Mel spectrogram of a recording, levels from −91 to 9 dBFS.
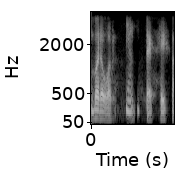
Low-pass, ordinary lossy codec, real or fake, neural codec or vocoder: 3.6 kHz; none; fake; codec, 16 kHz, 1 kbps, FreqCodec, larger model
